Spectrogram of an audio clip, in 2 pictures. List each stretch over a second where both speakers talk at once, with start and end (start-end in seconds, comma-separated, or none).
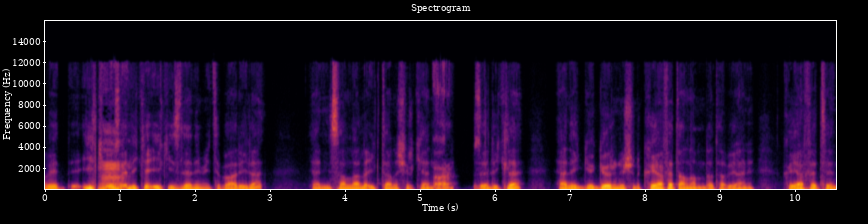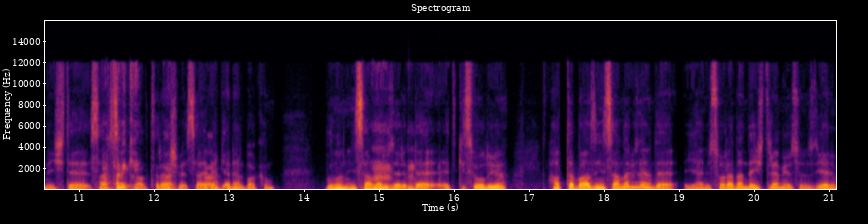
11.3-12.9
